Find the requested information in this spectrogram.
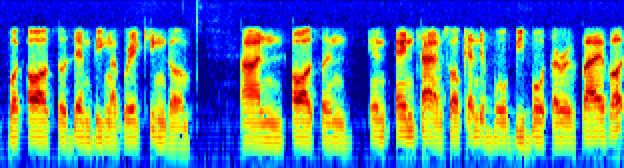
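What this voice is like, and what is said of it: Jamaican accent. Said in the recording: “I always love the Jamaican accent. It's got a special dignity when I hear it.”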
